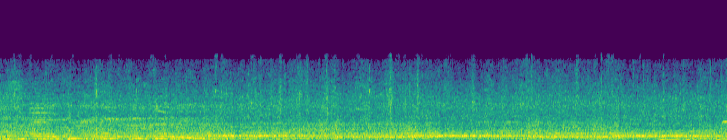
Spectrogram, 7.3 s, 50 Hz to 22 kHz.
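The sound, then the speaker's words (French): Football supporters in the Populaire Sud stand at an OGC Nice home match against Rennes cheer a goalscorer, a continuous, loud, dense roar of many voices that holds steady throughout. “Pablito, Pablito, on vient d'entendre le public de la Populaire Sud vous acclamer, c'était en avril 2016”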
